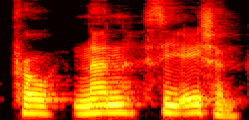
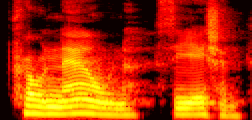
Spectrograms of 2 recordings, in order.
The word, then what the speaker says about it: pronunciation: we're looking at pronunciation let me start with this word pro none see asian not pronoun see asian it is not a pronoun a pronoun is I me my mind pronunciation is how we speak English so I'm going to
